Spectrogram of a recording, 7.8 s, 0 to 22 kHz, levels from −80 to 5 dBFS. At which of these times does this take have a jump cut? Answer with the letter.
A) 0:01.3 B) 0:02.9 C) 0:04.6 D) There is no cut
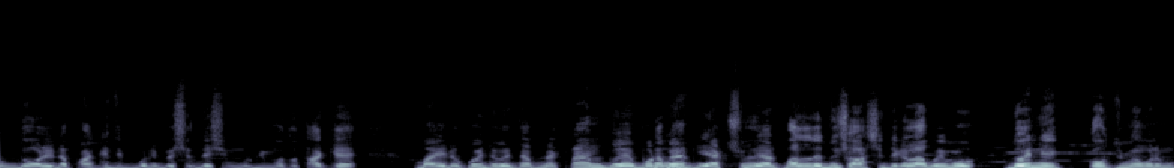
C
